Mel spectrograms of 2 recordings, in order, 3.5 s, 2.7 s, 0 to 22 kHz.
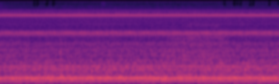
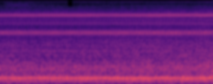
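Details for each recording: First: BEST BST-863 hot-air rework station, new blower just fitted: steady airy blower hiss with fixed hum and high whistle, pushing air but not heating; cause later found to be blown thermal fuse, no heat. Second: BEST BST-863 hot-air rework station after blower replacement: steady even blower hiss and constant hum, no flutter or rattle; reaches 375, then fan ramps to 100 during cool-down; normal blower and heater operation.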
